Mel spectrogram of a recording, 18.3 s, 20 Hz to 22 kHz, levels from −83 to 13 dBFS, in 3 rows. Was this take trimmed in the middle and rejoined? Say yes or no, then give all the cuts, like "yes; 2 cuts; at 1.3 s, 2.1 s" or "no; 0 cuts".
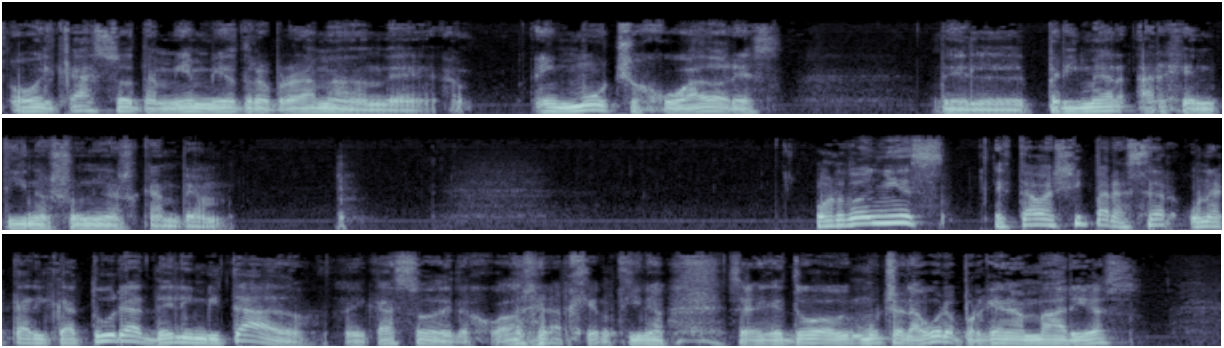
no; 0 cuts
